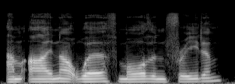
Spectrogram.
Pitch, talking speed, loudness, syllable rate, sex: 130 Hz, 180 wpm, -15 LUFS, 3.8 syllables/s, male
